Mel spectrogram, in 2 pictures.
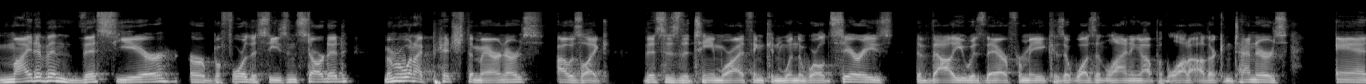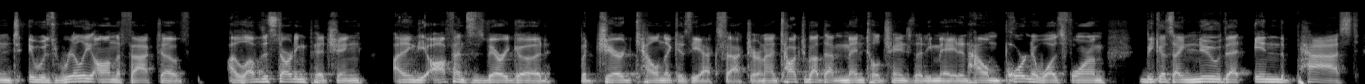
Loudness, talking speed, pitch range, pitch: -19 LUFS, 215 wpm, 90-115 Hz, 100 Hz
